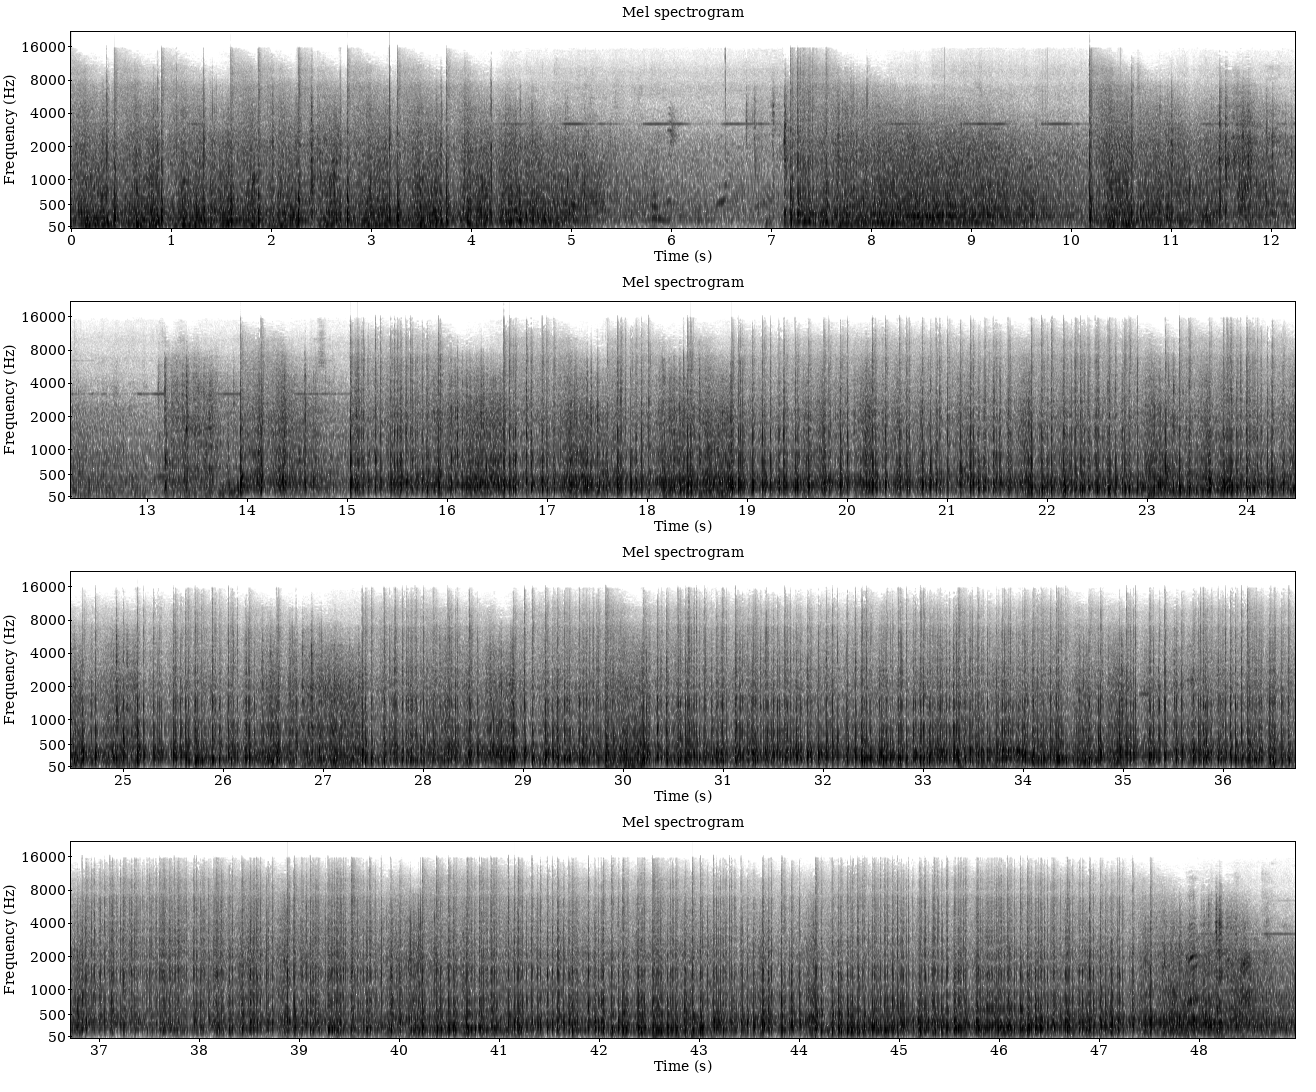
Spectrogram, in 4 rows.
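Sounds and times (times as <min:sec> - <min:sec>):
fireworks bursting and crackling: 0:00.0 - 0:48.9.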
